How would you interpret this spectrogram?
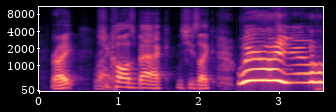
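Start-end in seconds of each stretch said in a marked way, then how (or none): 2.5-3.6 put-on very high, very loud drunken voice. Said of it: "this obvious fucking drunk girl".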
